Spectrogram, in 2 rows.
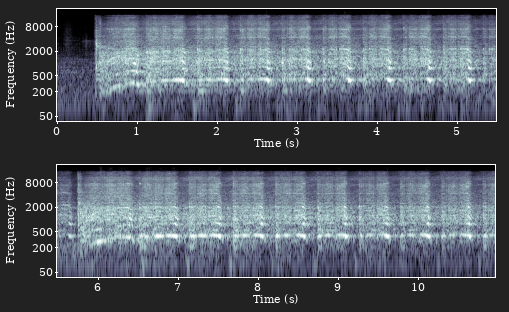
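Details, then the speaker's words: Supercharged EF Honda Civic, hot engine, throttle held wide open for compression test, cranked 10–12 times per cylinder. Fast, even starter cranking with no flat spots; cylinders 1 and 4 read about 173–175, compression even. "So there we go, compression test, very easy, very quickly done. You can see on mine, cylinders 1 and 4 a little bit higher. Those were like 173, 175-ish."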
